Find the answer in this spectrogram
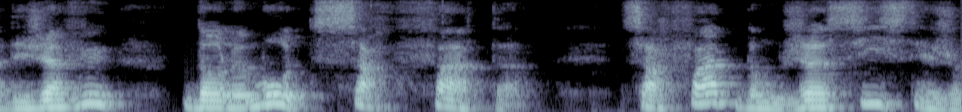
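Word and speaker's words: צרפת: OK ça s'écrit donc ici sad rche p et tava. OK ça c'est tsarfat.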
